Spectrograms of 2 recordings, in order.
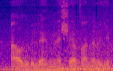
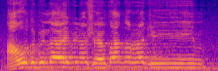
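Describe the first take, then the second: First: It is recited softly. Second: It is recited loudly.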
